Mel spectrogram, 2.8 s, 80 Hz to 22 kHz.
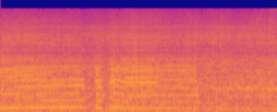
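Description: A Hornet-engined Fan 600 motorcycle with a 2-into-1 exhaust idles and revs loudly up close, a steady buzzing drone that dips and recovers around a brief throttle blip, continuous throughout.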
